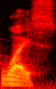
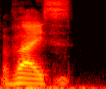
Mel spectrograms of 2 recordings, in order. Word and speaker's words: Weiss: Eric Vice or Eric Weiss, depending on how uh Vice Hungarian you would like to pronounce it.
